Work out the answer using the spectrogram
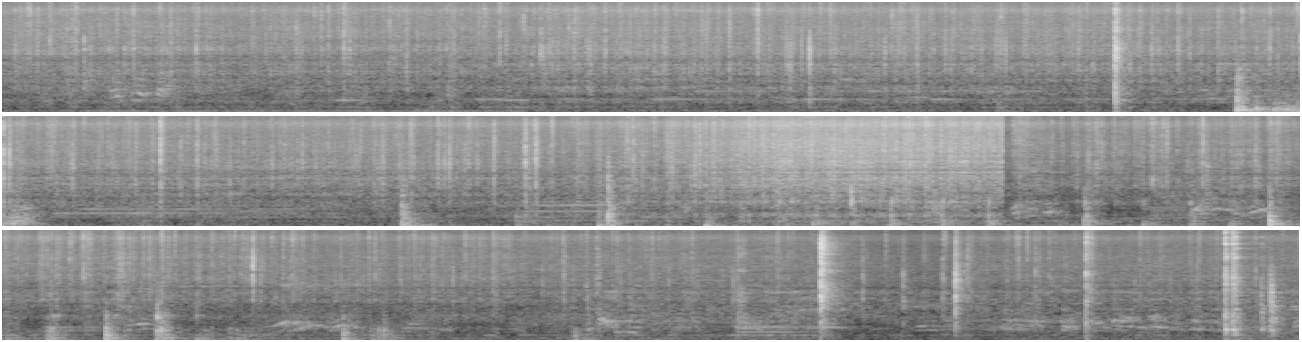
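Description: Vegetable fried rice sizzling in a nonstick frying pan as it is stirred with a silicone spatula, with a few sharp clicks. The sizzle swells louder for a few seconds past the middle, then drops off suddenly.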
